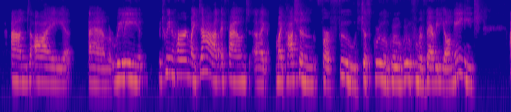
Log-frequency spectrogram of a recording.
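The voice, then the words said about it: Irish accent. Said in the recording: “is that Irish accent real?”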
